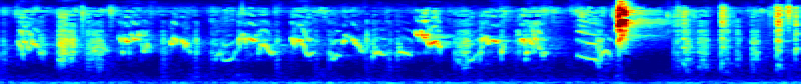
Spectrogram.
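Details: Soft budgie chirping: a string of small looping warbled notes, rising and falling, with one sudden sharp click near the end.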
